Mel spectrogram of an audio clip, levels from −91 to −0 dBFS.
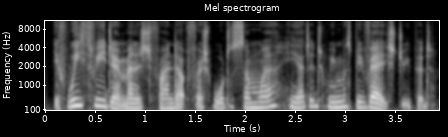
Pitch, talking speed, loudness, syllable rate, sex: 200 Hz, 275 wpm, -21 LUFS, 7.2 syllables/s, female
